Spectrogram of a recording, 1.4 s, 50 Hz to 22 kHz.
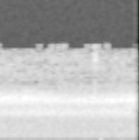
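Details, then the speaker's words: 3D printer with replacement cooling fan costing about 6 euros instead of stock fan, far quieter than before: soft even airy hiss, no whine, buzz or rattle; fan runs quietly and smoothly. "coûte 6 euros franchement le bruit il a rien à voir à tout à l'heure donc vous pouvez même l'entendre"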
